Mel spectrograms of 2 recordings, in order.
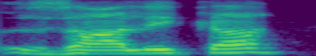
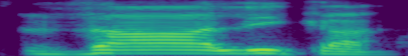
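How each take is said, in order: First: It begins with a buzzing z sound. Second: It begins with a soft th sound. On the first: The speaker calls it wrong. "Not zalika" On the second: The speaker calls it right. "it should be dhalika. The tongue the, it should be underneath the front two teeth"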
